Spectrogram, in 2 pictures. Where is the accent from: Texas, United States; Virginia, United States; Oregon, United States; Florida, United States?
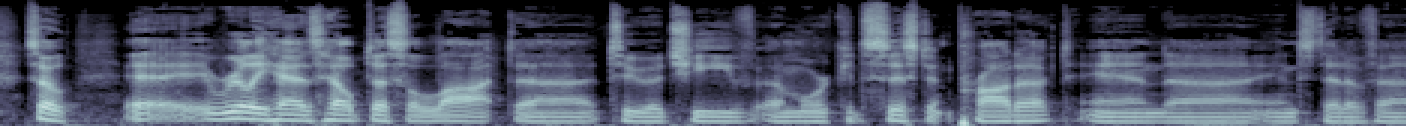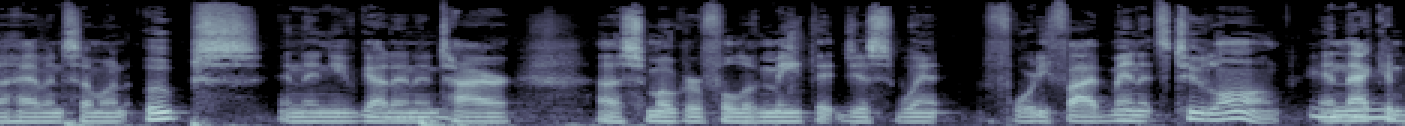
Texas, United States; moved away; I'm from Texas, moved here in '94, so it became a big goal of mine to have the best brisket in the state of Georgia.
